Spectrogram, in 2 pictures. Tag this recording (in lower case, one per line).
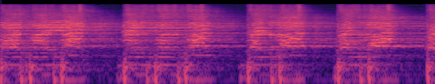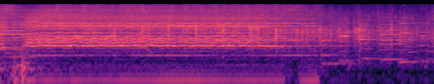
music
choir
